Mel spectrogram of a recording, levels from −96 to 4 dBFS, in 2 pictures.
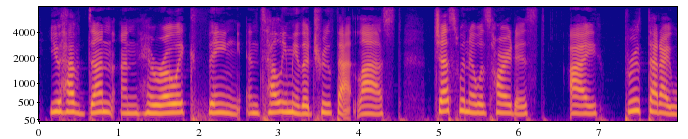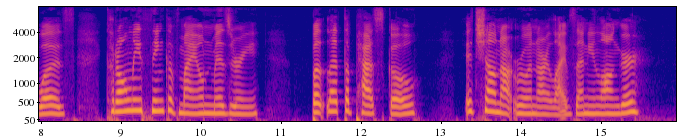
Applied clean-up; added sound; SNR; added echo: none; none; none; none.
